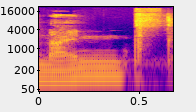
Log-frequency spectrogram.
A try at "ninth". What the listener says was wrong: There's no E in ninth.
